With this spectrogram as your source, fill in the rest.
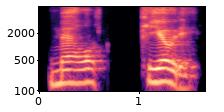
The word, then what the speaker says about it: Malchiodi: And I'll tell you how I got it because my last name is pronounced Mel Coyote.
